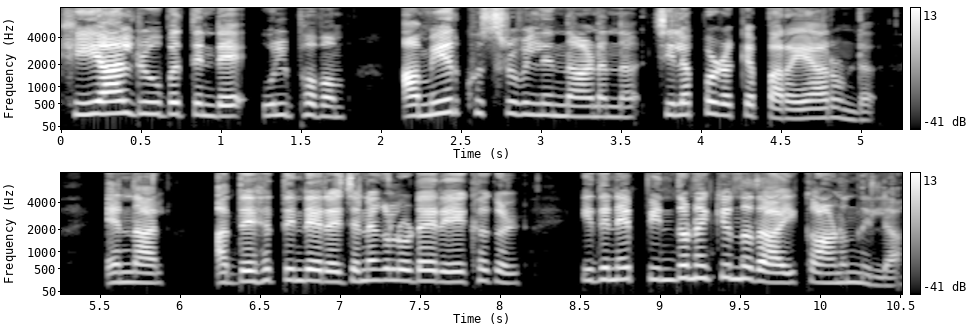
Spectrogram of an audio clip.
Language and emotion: Malayalam, neutral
